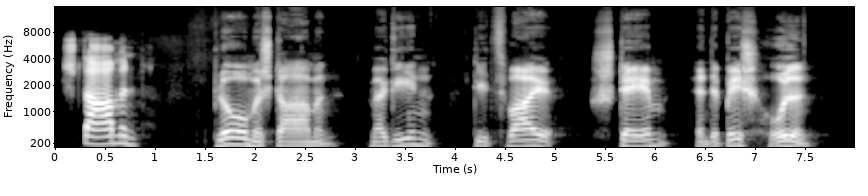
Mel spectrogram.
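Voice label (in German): "schdaa men", wittlicher woerterbuch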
